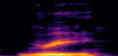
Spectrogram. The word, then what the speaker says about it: Gris: it's grease whatever anyway gree I've heard I just I've heard it more times pronounced gree than Gris or cry or whatever I'm gonna say gris-gris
